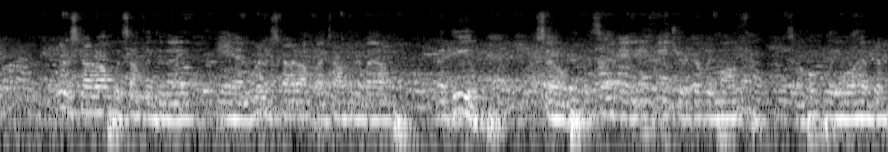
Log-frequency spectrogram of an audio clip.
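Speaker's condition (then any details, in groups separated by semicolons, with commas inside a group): No condition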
